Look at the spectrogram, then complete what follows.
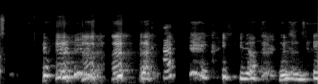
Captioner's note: both laugh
